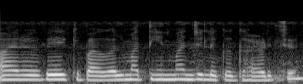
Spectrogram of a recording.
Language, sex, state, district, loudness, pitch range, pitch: Garhwali, female, Uttarakhand, Tehri Garhwal, -13 LUFS, 205-225 Hz, 220 Hz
